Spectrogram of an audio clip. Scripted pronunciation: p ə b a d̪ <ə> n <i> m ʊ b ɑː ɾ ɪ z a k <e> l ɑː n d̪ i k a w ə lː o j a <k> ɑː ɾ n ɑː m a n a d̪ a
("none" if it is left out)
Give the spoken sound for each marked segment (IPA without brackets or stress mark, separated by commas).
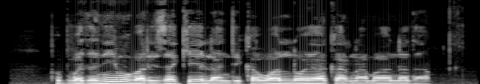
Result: a, i, e, k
